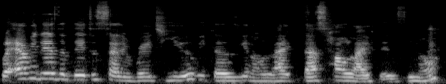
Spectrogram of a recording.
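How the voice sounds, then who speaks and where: A woman's voice: on the low side, fairly quick, breathy edge, rough recording. A woman hosting a casual live-streamed interview, effusive and encouraging in the way she talks. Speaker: host. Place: video call live stream.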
